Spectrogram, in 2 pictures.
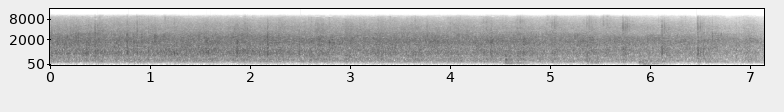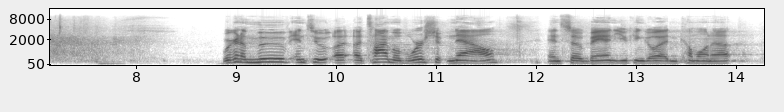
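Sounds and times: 
audience applause: 0.0s - 8.2s
speech: 8.9s - 14.1s.

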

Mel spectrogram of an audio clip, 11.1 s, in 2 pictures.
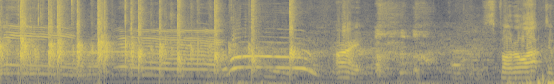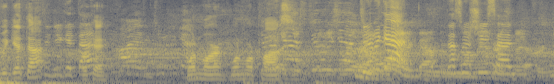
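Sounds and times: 
applause: 0.0s - 3.2s
speech: 5.0s - 11.0s.

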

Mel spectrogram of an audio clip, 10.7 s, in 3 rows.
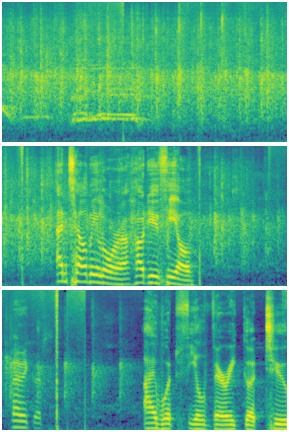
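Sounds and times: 
audience applause: 0.0s - 8.8s
speech: 4.2s - 6.1s, 7.2s - 7.8s, 8.9s - 10.6s.

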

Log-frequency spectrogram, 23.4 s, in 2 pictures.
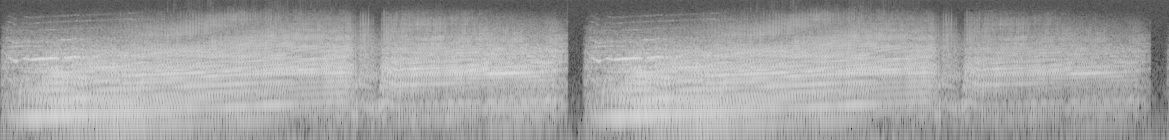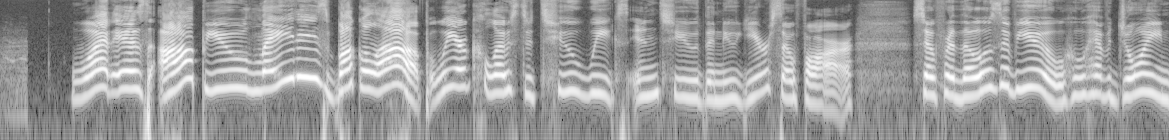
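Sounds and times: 
car engine revving as the car drives off: 0.0s - 12.0s
speech: 12.4s - 23.3s.

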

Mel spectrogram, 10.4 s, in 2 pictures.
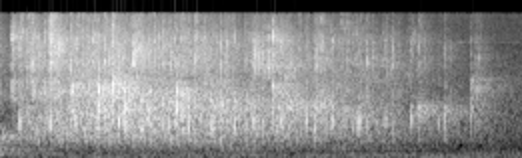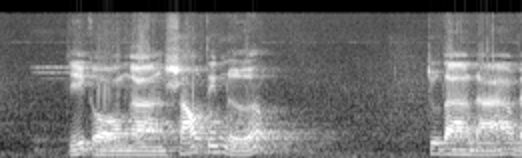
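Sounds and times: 
large audience applause: 0.0s - 5.2s
speech: 5.9s - 8.0s, 9.5s - 10.4s.

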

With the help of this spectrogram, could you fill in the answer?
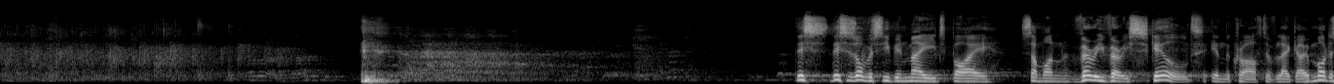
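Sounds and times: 
round of applause: 0.0s - 4.0s
laughter: 3.6s - 8.3s
speech: 8.0s - 13.3s.

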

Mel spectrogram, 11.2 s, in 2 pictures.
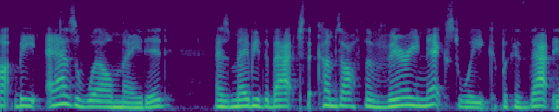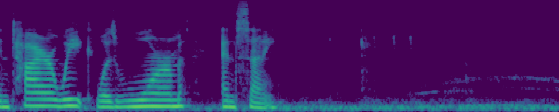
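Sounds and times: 
speech: 0.0s - 8.5s
blustery wind gust: 7.4s - 11.1s.

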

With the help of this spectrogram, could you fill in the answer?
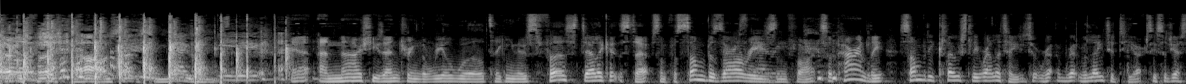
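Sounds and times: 
studio applause: 0.0s - 3.1s
laughter: 0.0s - 3.2s, 8.0s - 8.7s
speech: 3.2s - 11.8s.

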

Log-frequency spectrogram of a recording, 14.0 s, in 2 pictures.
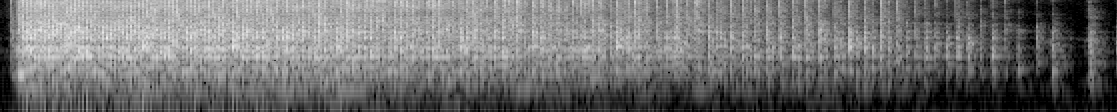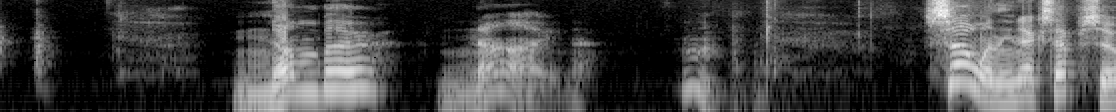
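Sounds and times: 
selection wheel spinning and clicking: 0.0s - 7.4s
speech: 8.5s - 10.6s, 12.8s - 13.9s.

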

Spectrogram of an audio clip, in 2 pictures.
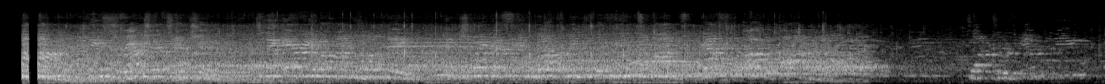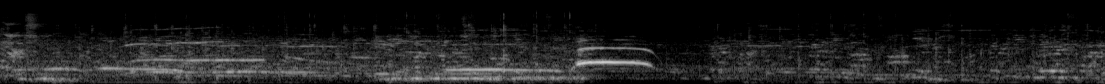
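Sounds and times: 
baseball stadium crowd booing: 0.2s - 17.6s.

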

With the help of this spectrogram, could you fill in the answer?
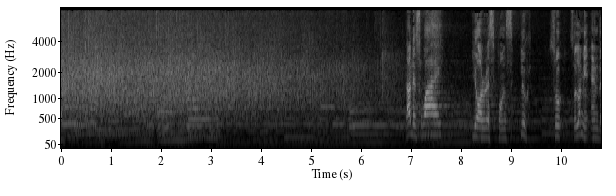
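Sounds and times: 
church congregation clapping during a service: 0.0s - 7.4s
speech: 6.9s - 10.8s.

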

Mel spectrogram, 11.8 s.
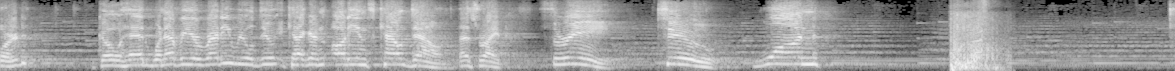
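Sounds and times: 
speech: 0.0s - 0.4s, 1.0s - 8.3s
sustained musical backing: 0.0s - 11.7s
gunshot in a stage bullet-catch magic stunt: 9.5s - 10.2s.

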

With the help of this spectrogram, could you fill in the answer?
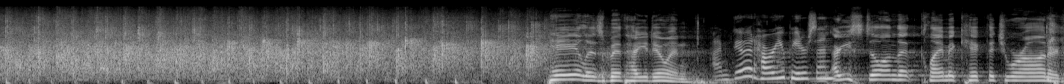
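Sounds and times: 
audience applause: 0.0s - 6.2s
speech: 5.5s - 10.6s.

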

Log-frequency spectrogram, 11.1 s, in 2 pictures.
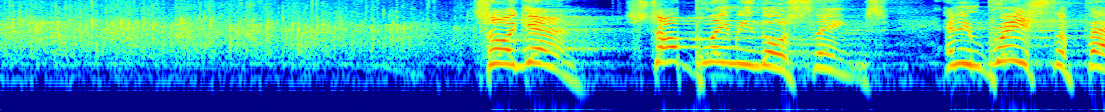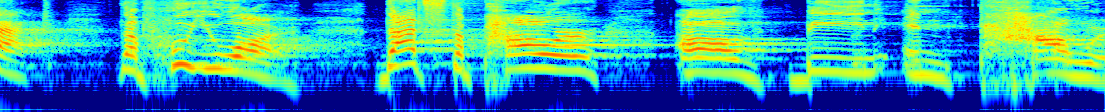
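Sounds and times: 
audience clapping: 0.0s - 2.7s
speech: 2.4s - 11.0s.

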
